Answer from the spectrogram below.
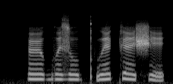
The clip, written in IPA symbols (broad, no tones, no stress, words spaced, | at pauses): œɡʷɛzo kʷʼɛkɛʃe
